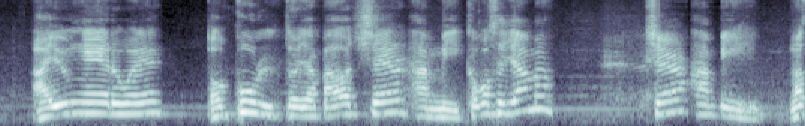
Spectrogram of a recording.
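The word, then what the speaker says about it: Cher Ami: Hay un héroe oculto llamado Sher, ¿cómo se llama? Sher, no sé si se pronuncia así porque es francés y ese idioma es complicado, pero así se lee, ¿no?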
